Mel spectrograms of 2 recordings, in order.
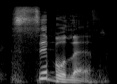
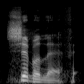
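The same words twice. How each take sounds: First: "Sibboleth" said with a plain s where sh belongs; "Sibboleth" with s, the Ephraimite slip. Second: "Shibboleth" said with a clear sh sound at the start; "Shibboleth" pronounced with sh, the Gileadite way. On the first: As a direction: swap the sh in "Sibboleth" for a hissed s. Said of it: "it says they said". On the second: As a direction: give "Shibboleth" its proper opening sh. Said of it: "the way they pronounced it". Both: Shown as a demonstration.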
